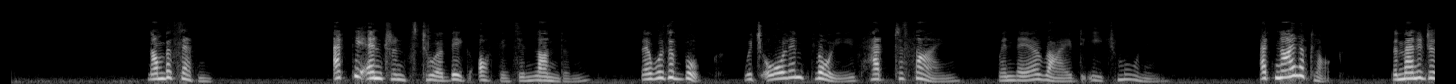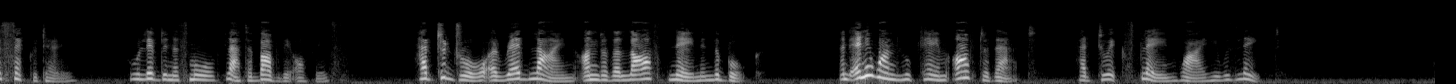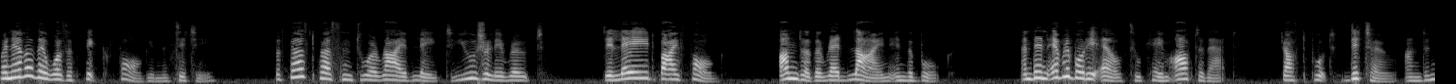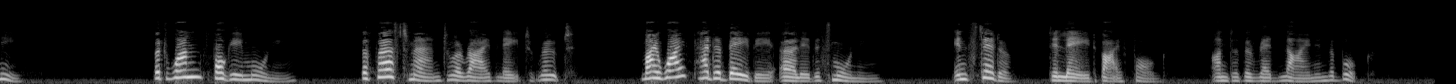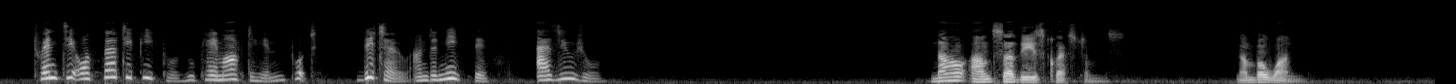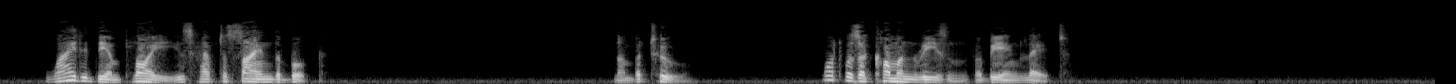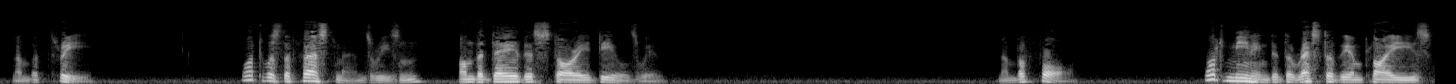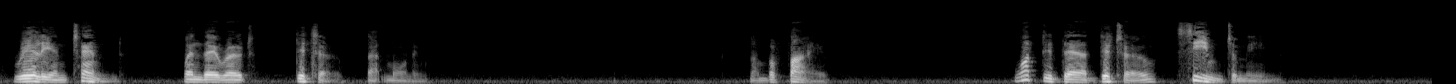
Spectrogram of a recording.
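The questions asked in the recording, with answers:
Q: Why did the employees have to sign the book?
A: To show what time they arrived each morning

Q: What was a common reason for being late?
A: Thick fog

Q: What was the first man's reason on the day this story deals with?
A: His wife had a baby early that morning

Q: What meaning did the rest of the employees really intend when they wrote "ditto" that morning?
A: That they were delayed by fog

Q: What did their "ditto" seem to mean?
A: That their wives had also had babies that morning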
